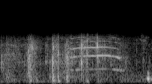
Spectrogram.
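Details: Siamese cat Mr Beanz howling and wailing at midnight to demand food, indoors. A single drawn-out tonal meow holds a steady pitch in the middle of the clip, surrounded by soft scratchy clicks and rustles, then ends with a brief knock.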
